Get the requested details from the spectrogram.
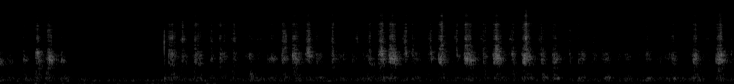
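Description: A wooden stylus scratches fine strokes through the black coating of a scratch-art card, a flat sheet of black-coated board with a colored foil layer beneath, held flat on a table. Short, bright, rasping scrapes repeat at an uneven, fairly quick pace, with a brief quiet pause near the second mark before the strokes resume.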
